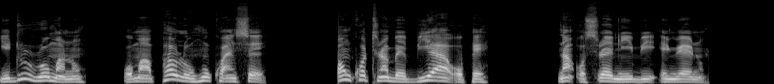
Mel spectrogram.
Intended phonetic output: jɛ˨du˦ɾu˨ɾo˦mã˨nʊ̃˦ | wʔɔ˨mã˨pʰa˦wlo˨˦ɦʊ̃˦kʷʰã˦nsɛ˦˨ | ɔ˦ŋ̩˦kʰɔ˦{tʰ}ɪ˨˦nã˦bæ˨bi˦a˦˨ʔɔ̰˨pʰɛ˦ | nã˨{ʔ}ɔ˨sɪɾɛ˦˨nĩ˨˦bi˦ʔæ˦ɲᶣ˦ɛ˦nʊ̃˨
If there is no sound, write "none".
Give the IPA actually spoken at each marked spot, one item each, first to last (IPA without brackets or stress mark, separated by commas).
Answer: tʰ, ʔ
